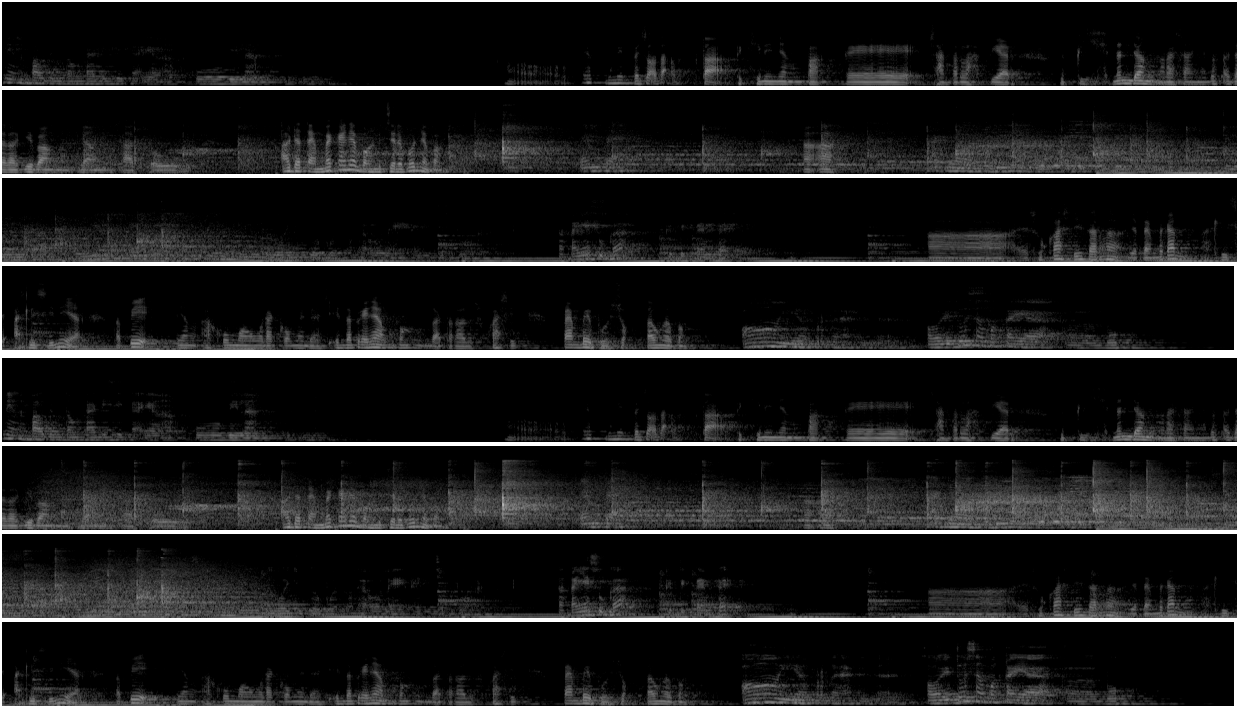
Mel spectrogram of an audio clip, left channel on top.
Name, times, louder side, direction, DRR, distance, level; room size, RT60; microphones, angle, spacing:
voice 1, 0.0-3.2 18.1-18.6 21.6-29.5 30.2-32.0 44.4-48.2, right 2 dB, 70° right, 5 dB, 2.8 m, -47 dB
voice 2, 5.0-5.5 5.8-7.2 7.5-10.4 10.7-14.5 15.1-16.8 20.4-20.8 33.9-38.5 38.8-44.0, left 2 dB, 25° left, 13 dB, 1.0 m, -43 dB
sound 1, 12.6-27.4, right 7 dB, 55° right, 0.6 m, -41 dB
sound 2, 23.3-39.6, right 1 dB, 85° right, 1.4 m, -48 dB
27.5 x 17.5 x 6.2 m, 1.4 s
head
